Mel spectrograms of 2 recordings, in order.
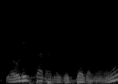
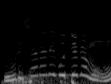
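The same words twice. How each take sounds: First: Very low, soft scornful refusal; low dismissive mutter. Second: High-pitched incredulous question; high exasperated refusal. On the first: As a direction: brush him off under your breath. Host turns down the job request. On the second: Host repeats the refusal, exasperated. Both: Acted.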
